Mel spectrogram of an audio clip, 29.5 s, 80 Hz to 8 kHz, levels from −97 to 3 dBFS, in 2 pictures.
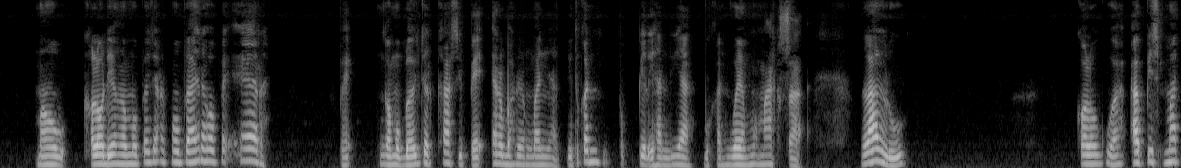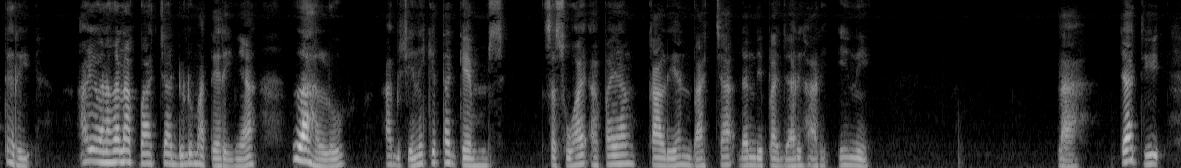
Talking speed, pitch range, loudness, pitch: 105 wpm, 120-160 Hz, -33 LUFS, 140 Hz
